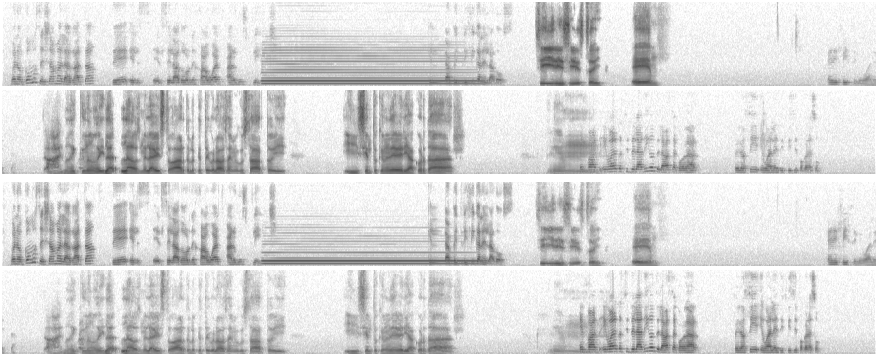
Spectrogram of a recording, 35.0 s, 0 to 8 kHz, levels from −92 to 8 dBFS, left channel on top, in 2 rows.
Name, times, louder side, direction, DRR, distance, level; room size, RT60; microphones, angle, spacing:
voice 1, 0.2-1.9 2.2-5.5 8.5-10.2 16.5-17.7 19.0-19.4 29.0-31.4 32.1-33.9, right 6 dB, 45° right, 0.4 m, -36 dB
Wind instrument woodwind instrument, 5.2-9.8, right 2 dB, 90° left, 0.8 m, -31 dB
voice 2, 10.7-12.0 12.6-13.2 18.3-23.1 24.3-26.7 28.4-29.2, left 8 dB, 70° left, 0.4 m, -29 dB
4.4 x 3.4 x 2.8 m
head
